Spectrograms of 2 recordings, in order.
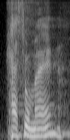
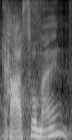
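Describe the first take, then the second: First: It is said with the Melbourne pronunciation. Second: It is said with the Sydney pronunciation. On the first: The speaker calls it right. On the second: The speaker calls it wrong. "not Castlemaine"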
